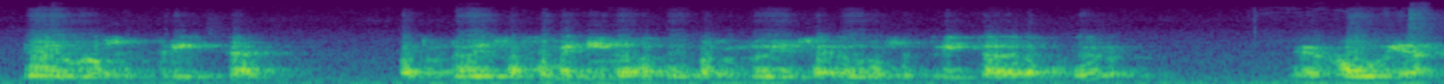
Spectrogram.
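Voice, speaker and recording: A man explaining ideas as an academic interview guest, halting and repeating words as he searches for phrases. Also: mid-range voice, a bit bright. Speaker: interview guest, university professor and researcher. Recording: roomy, distant, dull sound with faint noise.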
